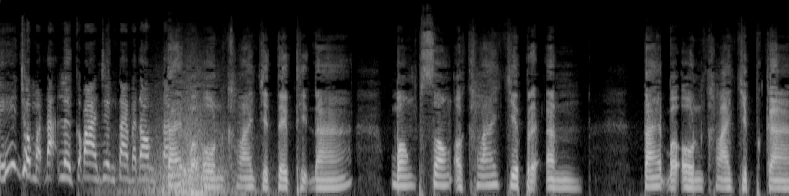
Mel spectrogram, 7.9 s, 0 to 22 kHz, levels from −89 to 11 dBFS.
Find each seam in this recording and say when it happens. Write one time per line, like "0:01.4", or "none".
0:01.7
